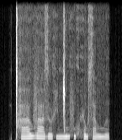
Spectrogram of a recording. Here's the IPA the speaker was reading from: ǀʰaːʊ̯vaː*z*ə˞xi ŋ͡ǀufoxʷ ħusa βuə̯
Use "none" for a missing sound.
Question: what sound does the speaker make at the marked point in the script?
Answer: z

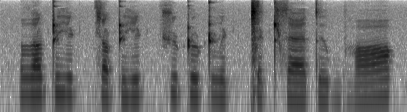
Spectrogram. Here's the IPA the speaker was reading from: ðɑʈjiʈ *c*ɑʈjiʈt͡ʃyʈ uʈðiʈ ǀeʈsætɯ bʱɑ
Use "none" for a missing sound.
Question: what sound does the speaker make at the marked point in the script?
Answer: c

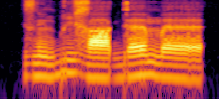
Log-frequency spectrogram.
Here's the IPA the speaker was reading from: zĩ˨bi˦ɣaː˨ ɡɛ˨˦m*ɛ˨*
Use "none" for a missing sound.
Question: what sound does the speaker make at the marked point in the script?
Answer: ɛ˨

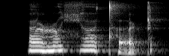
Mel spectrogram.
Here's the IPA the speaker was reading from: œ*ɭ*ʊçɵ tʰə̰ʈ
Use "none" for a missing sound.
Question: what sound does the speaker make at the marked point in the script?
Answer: ɭ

